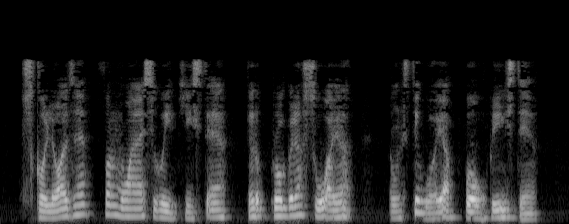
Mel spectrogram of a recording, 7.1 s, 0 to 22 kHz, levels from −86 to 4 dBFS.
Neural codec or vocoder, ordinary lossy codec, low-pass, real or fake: codec, 16 kHz, 1 kbps, FunCodec, trained on Chinese and English, 50 frames a second; MP3, 32 kbps; 7.2 kHz; fake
